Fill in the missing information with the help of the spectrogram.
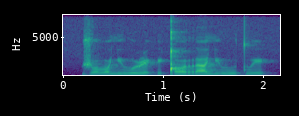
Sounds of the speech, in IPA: ʒulˠulʲuːɭɪ ʔɪǃɔ ra lʲuːtʷɪː

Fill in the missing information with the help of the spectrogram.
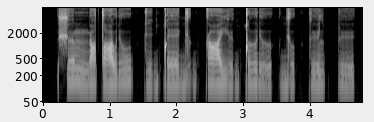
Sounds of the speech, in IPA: ʃø˦mːy˨tˤuː˨ɾʲuː˦ kːi˨ɡ ǃeː˨ɡʲɯ˨ɡkːɑː˦jy˨ɡ ǃɯ˦ɾʲɯ˨ | ɡʲu˨kːy˨lʲ pːy˨

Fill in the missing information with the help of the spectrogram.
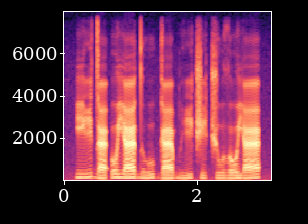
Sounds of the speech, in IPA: ji dæʔo jæ dʱu ɡæ bʱit͡ʃi t͡ʃu ðojæ

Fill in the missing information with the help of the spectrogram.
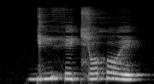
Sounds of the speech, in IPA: ɡihe t͡ɕɔxɔe̯

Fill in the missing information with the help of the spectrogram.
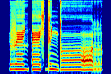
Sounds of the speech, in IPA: vɛːʎʔɛːsʲdəɲ dɔːr

